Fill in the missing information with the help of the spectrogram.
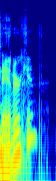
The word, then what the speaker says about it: Zanarkand: He's from Dream Zarkan Land. I, am going to say it wrong each time. So there's a real Zarkan Land way back in the day, and Zanarkand. Zanarkand. Jeez.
